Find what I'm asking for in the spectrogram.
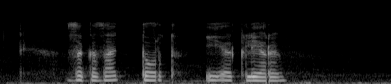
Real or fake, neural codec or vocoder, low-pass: real; none; 7.2 kHz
